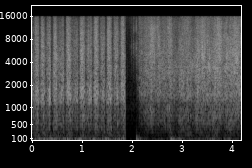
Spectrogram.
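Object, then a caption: Wet canvas shoe scrubbed with a stiff brush. A stiff-bristled brush scrubs the fabric upper at the wet canvas toe of a TOMS Cloud slip-on shoe resting on a towel. Quick, bright, rhythmic strokes of about three to four per second rasp for two seconds, stop for a brief silence, then resume as steadier, more continuous scrubbing.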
